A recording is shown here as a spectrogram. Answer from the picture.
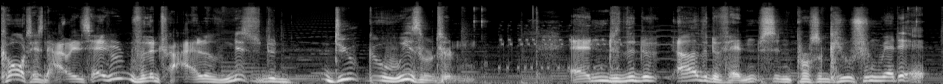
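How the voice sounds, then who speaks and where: Over clear background music, a man does a put-on character voice at a fairly high pitch and a fairly slow pace. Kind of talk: formal, courtroom.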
